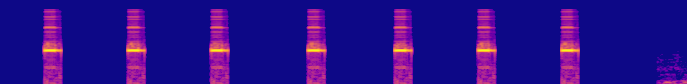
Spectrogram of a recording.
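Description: Short electronic beeps sound at an even pace, one per second.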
